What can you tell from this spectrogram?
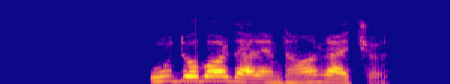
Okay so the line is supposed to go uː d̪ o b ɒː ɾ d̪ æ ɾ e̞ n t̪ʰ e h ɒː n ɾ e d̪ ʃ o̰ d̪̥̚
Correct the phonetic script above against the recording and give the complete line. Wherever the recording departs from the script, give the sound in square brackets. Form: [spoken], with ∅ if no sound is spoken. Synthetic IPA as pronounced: uː d̪ o b ɒː ɾ d̪ æ ɾ e̞ [m] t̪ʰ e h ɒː n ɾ [æ] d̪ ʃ o̰ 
